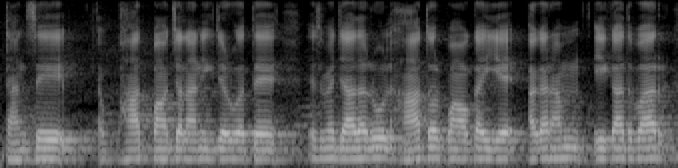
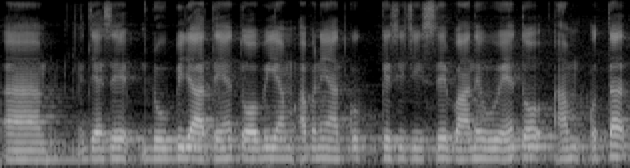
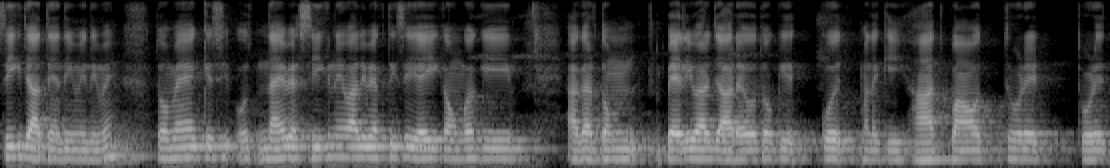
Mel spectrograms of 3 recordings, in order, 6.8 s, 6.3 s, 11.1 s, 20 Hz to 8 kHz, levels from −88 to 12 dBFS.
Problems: background sounds at intervals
